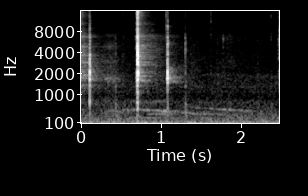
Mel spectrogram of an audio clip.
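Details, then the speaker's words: 2014 Chevy Malibu 2.5 Ecotec with code P0011, new replacement intake cam solenoid bench-tested by tapping power: a few sharp, separate clicks, one per tap, faint hum between; switches cleanly, normal solenoid clicking. "So this works out great. So I don't know if you noticed in the beginning it wasn't working at all. It's just because this is corroded."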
